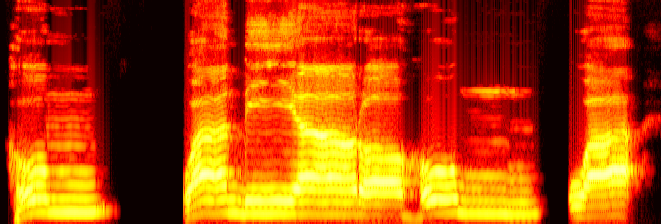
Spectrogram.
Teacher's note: Maka mim ini dibaca jelas berhadapan dengan wawu. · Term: idhar safawi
